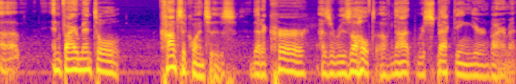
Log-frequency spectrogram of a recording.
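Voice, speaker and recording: Somewhat breathy male voice, medium in pitch, dark and mellow in tone, with ordinary pitch variation. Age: 60s. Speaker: environmental professional. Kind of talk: podcast discussion.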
